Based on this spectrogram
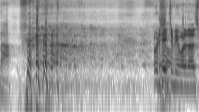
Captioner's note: laughter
